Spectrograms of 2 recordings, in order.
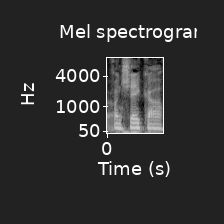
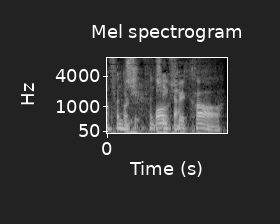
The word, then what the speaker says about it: Fonseca: Ja, der wird anders ausgesprochen wie er. – Fonseca. – Fonseca.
